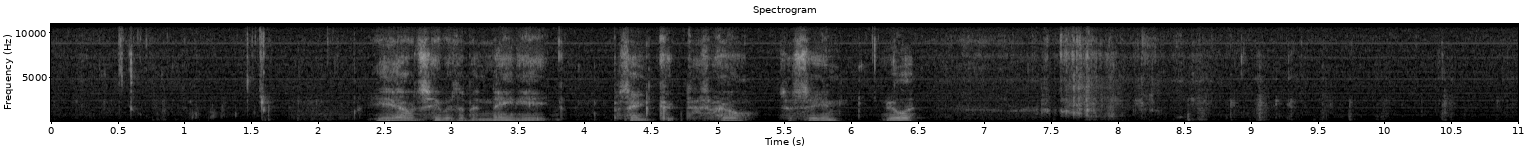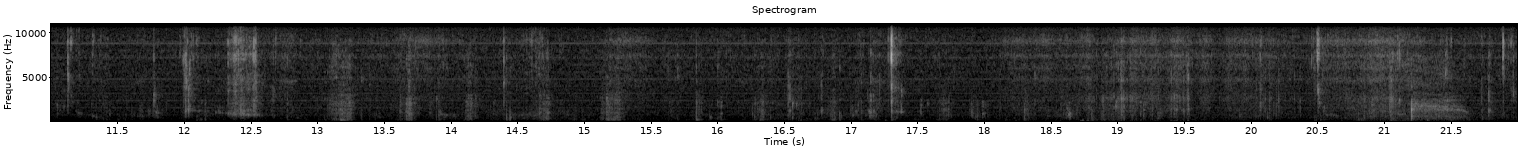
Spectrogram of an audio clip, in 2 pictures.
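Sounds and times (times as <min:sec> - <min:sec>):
person chewing crunchy food: 0:00.4 - 0:01.8, 0:07.3 - 0:22.0.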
